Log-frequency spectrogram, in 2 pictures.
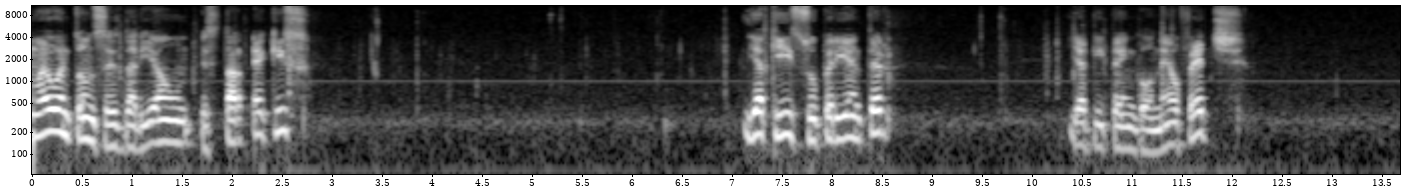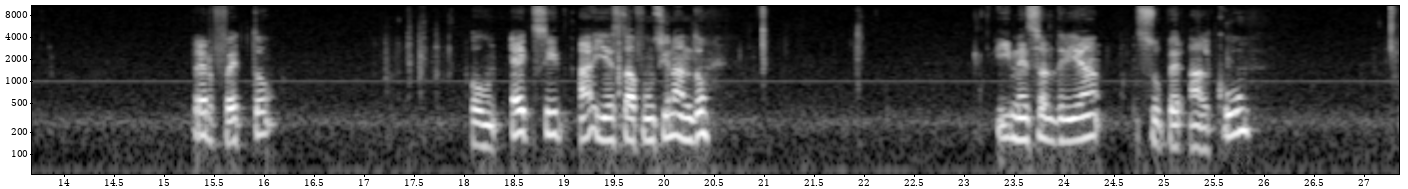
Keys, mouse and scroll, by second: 0.3-2.0 typing, 2.6 Return, 5.2-7.3 drag, 7.3 super+Return, 9.9-11.0 typing, 11.3 Return, 17.0-18.2 typing, 19.5 Return, 25.2 alt+super+q.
